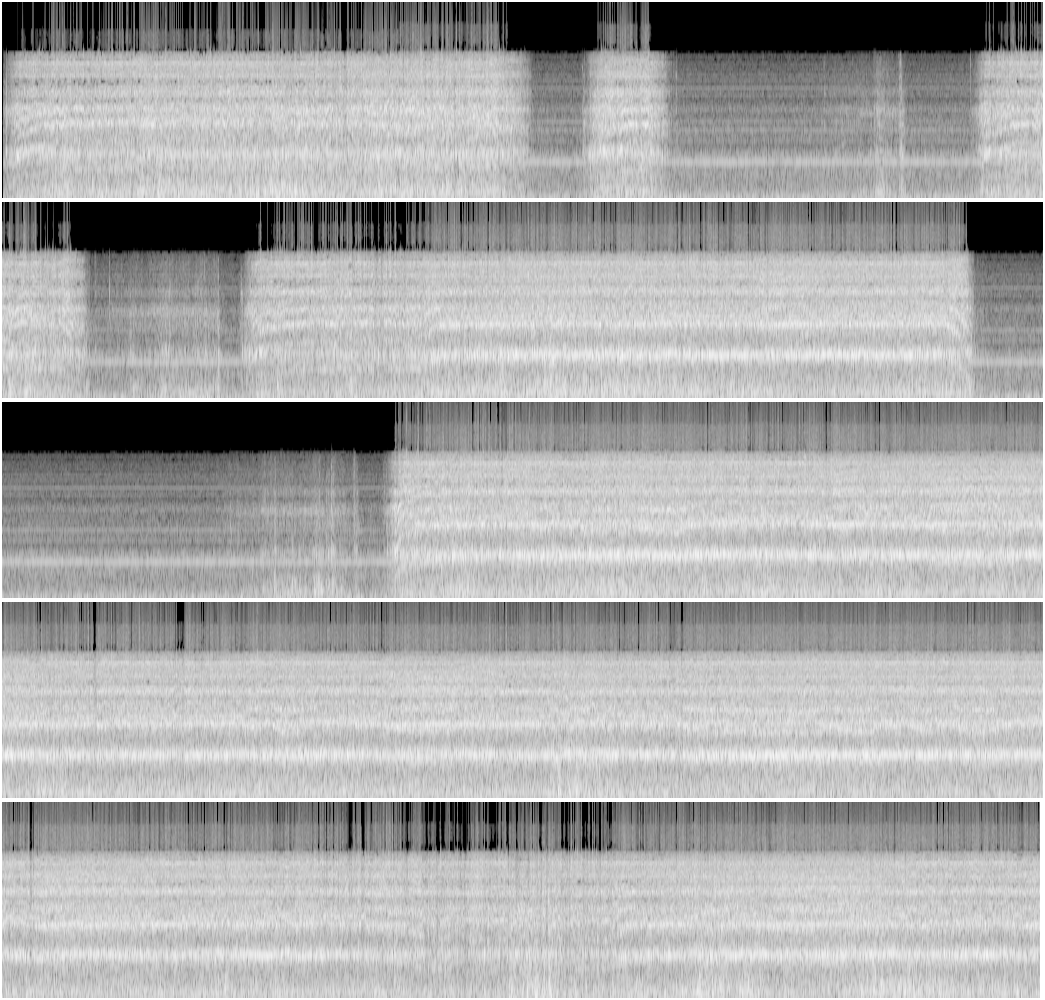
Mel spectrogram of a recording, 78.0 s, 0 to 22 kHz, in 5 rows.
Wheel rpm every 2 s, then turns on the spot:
130, 160, 160, 120, 60, 0, 10, 90, 60, 50, 160, 220, 230, 230, 220, 20, 0, 10, 80, 220, 220, 230, 220, 230, 230, 230, 220, 230, 220, 210, 220, 220, 230, 230, 180, 170, 220, 220, 220.
12-14 16-18 34-36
